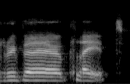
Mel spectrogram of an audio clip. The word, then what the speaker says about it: River Plate: Now, keeping up with sports, I have to ask, are you a Boca Juniors or River Plate? Now, I hope I also pronounce that correctly. – Boca Juniors or River Plate, you pronounce it perfectly.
